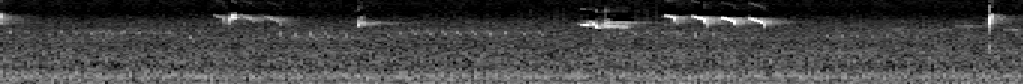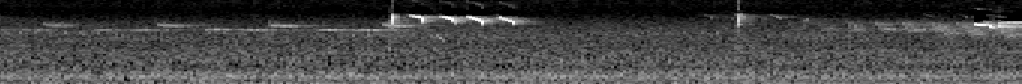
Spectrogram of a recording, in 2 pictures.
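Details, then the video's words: Hawfinch delivering faint, very high, sharp ticking notes and short rapid clusters of three or four thin descending chips, spaced irregularly over a steady background hiss of outdoor noise. "O canto do Bico-grossudo"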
